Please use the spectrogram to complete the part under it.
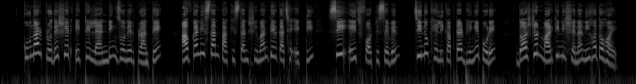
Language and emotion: Bengali, neutral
